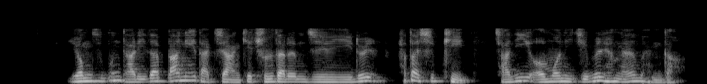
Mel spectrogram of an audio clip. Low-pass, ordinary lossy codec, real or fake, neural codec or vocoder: 5.4 kHz; MP3, 48 kbps; fake; codec, 24 kHz, 0.9 kbps, WavTokenizer, medium speech release version 2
